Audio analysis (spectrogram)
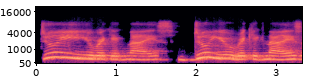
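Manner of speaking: slow, sounds joined together; linked sounds. Shown as a demonstration. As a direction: glide the words into each other. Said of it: "Ele junta os sons". (sons juntos, devagar)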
